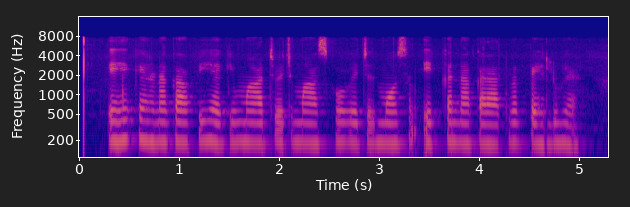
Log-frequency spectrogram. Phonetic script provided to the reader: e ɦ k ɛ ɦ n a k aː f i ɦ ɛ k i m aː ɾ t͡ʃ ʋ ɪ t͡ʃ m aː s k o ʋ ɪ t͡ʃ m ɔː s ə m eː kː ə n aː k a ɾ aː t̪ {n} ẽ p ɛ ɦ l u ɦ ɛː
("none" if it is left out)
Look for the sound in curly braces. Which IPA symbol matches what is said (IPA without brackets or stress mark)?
m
